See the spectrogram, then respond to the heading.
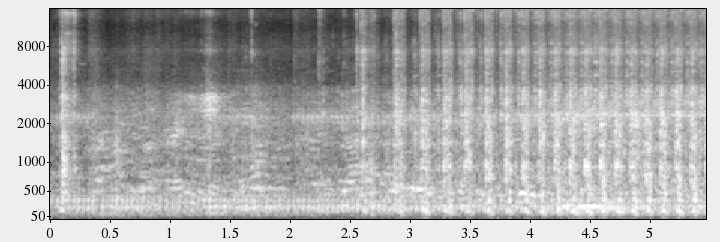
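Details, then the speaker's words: Sewing machine running before repair, repeatedly breaking needles and thread; fast even clicking with hard metallic ticks as the needle breaks. "ये आपके सामने मैं जैसे सिलाई machine को चलाता हूँ तो ये सुई तोड़ देती है।"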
